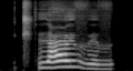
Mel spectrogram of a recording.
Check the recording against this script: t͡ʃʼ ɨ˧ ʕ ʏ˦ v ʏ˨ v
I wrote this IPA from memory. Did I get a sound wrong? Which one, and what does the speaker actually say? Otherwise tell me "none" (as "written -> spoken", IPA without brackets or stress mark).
none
